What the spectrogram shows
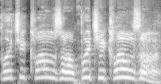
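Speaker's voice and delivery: frantic, shrill, very high acted-out scream. Retelling how she screamed at him to get dressed: imitating someone screaming. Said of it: "So she starts screaming".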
